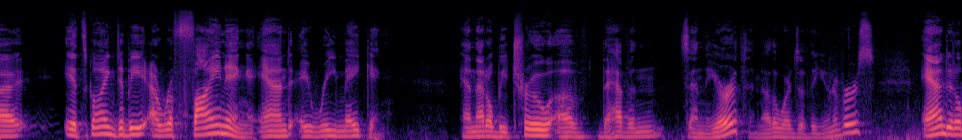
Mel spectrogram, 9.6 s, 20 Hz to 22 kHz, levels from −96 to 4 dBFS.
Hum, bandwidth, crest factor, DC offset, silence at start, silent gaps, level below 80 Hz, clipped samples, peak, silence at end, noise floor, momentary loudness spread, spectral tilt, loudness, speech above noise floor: none; 15 kHz; 18 dB; under 0.1%; 0 s; none; -66 dBFS; under 0.1%; -16 dBFS; 0 s; -74 dBFS; 15 LU; -6.5 dB/octave; -35 LUFS; 40 dB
